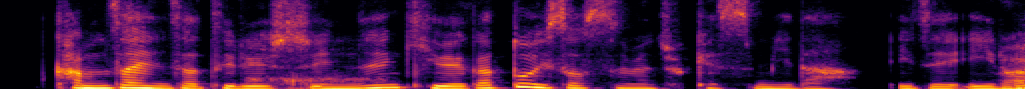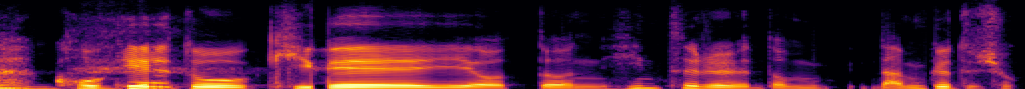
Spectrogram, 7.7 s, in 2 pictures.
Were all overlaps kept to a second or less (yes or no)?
yes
